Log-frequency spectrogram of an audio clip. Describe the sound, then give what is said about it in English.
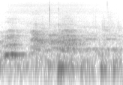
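Dogs bark and yip, muffled and fairly faint, with a few short calls over a steady low background. “Them dogs.”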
